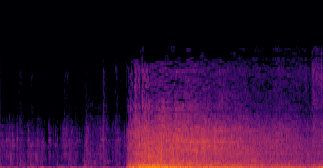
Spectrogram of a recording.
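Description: A fiery blast whooshes and bursts.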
